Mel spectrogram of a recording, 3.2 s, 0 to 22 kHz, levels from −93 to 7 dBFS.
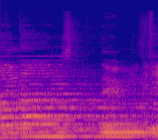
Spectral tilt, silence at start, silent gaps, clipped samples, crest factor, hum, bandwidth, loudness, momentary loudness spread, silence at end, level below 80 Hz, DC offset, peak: -8 dB/octave; 0 s; none; under 0.1%; 12 dB; none; 15 kHz; -33 LUFS; 9 LU; 0 s; -60 dBFS; under 0.1%; -20 dBFS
